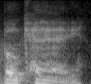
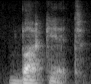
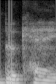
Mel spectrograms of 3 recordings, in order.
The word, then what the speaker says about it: Bucket: fat lady named Mrs bouquet but her name her name is spelled bu U ke T Bucket so the mailman's like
